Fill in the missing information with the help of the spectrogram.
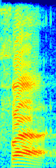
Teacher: Jangan dibaca pa tapi FA alirkan nafas kita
